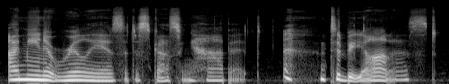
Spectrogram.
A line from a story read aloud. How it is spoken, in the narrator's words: she chuckled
